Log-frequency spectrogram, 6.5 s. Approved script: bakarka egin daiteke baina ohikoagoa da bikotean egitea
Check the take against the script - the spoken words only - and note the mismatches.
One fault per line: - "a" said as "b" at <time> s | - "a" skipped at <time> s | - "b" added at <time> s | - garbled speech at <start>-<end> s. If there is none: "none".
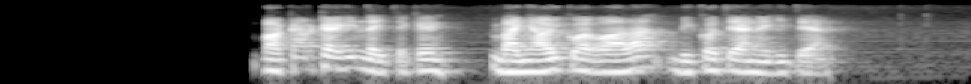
none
